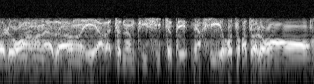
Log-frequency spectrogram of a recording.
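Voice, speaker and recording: A man in a southern French accent at a moderate pace, over noticeable background noise. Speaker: amateur radio operator. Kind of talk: radio contact chat. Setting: shortwave radio contact.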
